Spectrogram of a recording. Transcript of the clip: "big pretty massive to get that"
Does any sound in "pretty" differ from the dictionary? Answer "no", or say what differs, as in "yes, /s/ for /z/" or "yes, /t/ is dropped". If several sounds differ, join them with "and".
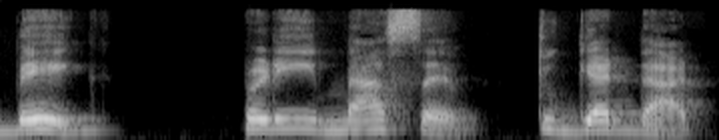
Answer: no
